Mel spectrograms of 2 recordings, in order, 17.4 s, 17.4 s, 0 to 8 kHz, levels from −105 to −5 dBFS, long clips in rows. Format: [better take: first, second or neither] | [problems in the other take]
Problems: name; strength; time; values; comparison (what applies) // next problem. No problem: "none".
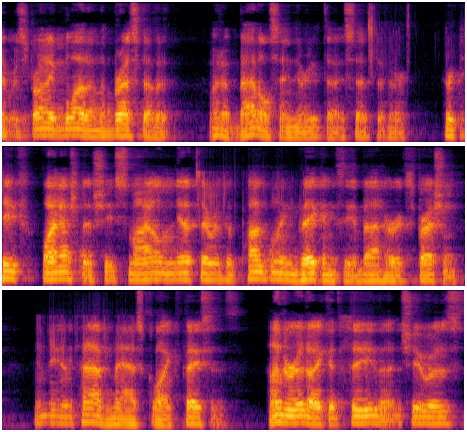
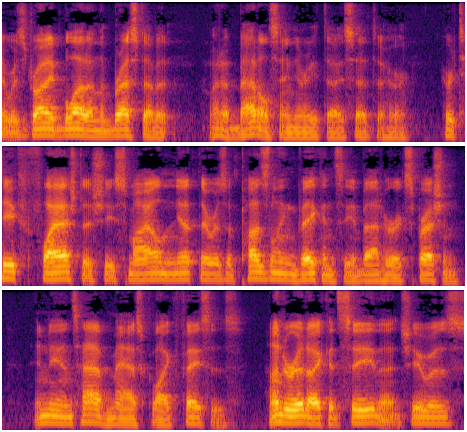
second | noise reduction (neural mask model DeepFilterNet 3)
